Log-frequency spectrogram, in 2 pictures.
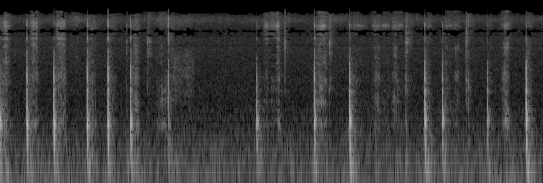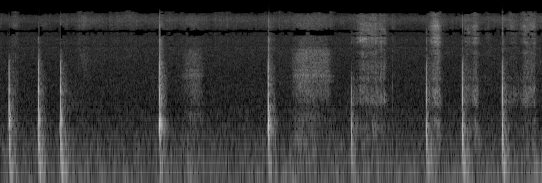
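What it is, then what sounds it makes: Stylus writing on a tablet screen with a paper-like film. A plastic stylus writes short strokes on a solid iPad screen covered with a matte plastic paper-like film. Quick, dry tapping scratches come in an irregular series with almost no ring, and some strokes drag into brief, soft, hissy rubs.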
